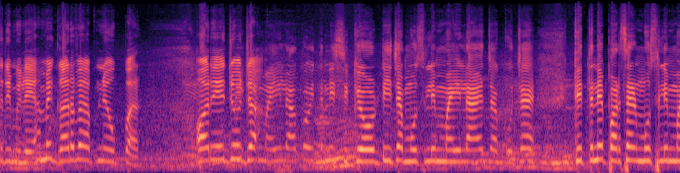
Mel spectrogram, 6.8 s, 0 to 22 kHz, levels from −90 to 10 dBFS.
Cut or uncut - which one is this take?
uncut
